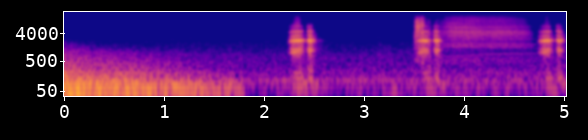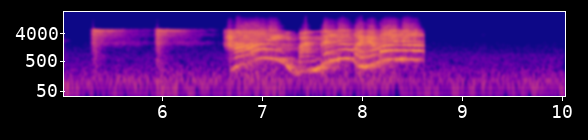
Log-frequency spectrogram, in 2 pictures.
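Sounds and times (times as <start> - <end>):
frogs croaking: 2.2 - 2.6, 3.5 - 5.1.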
